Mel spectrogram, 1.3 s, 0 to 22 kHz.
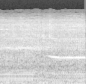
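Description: A KTM Duke 125 motorcycle engine runs at a steady idle, a close, continuous mid-pitched drone with a faint whine and no obvious revving.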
